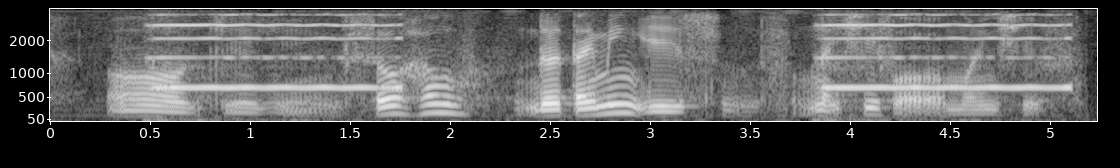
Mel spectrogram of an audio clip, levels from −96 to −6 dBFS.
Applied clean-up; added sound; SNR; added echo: none; Bowed string instrument; -3 dB; none.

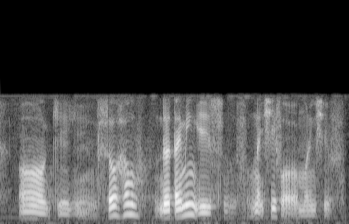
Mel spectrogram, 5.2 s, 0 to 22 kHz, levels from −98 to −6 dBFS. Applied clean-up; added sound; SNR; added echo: none; none; none; none.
